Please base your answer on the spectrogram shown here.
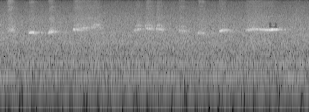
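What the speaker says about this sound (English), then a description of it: "whistling while we work." Someone whistles a light, wandering tune in short phrases, fairly close, with no talking.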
